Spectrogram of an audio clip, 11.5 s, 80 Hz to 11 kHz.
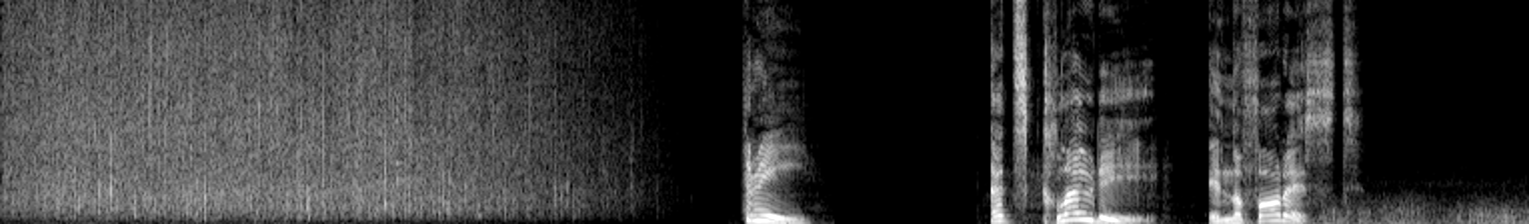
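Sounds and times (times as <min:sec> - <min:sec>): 
steady rain pattering on a surface at the beach: 0:00.0 - 0:05.2, 0:09.8 - 0:11.4
speech: 0:05.6 - 0:06.1, 0:07.5 - 0:10.2.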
